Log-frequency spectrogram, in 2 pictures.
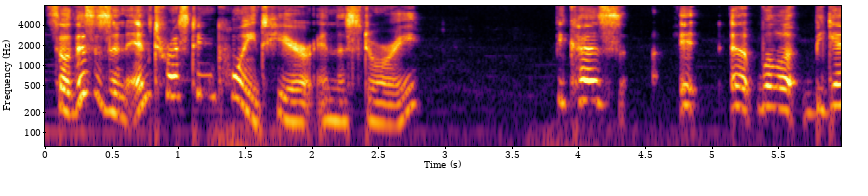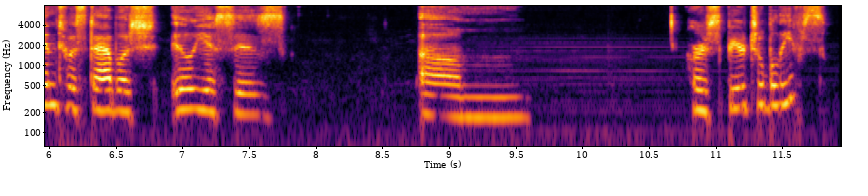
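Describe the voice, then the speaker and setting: A woman's voice: mid-range voice, big pitch swings, measured pace, pauses often, no echo. A woman hosting a gaming channel, giving roleplay commentary and musing aloud about the story. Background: game music.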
